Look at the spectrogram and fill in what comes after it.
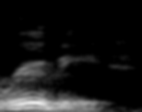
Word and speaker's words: RWBY: And also the voice of Blake Belladonna on Ruby, which is spelled RWBY.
